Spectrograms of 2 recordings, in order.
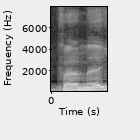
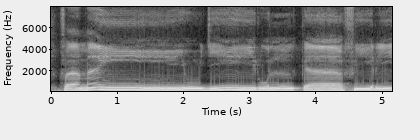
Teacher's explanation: Ditahan dan masuk hidung bukan hanya sekedar ditahan.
